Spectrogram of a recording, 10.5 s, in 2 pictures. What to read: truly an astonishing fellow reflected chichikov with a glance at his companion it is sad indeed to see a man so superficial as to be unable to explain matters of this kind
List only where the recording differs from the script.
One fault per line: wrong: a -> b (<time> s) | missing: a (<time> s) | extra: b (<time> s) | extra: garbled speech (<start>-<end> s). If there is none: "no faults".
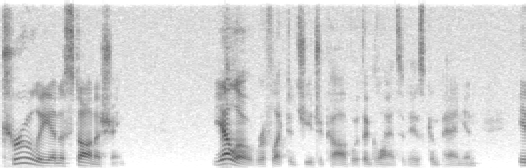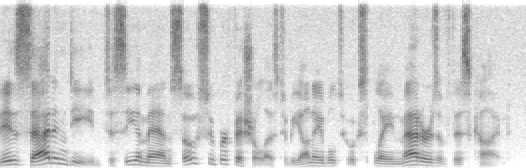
wrong: fellow -> yellow (2.1 s)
